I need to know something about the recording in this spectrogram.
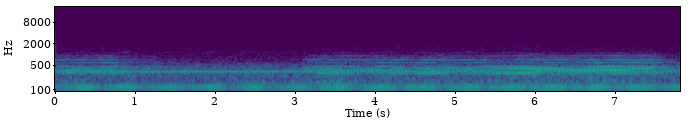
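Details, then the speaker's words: Duracrest 2-speed box fan on low speed: near-silent, soft steady motor hum with no rattle, ticking or rubbing, and still moving a lot of air; normal healthy running on low. "This fan is literally dead near silent. You can barely hear it when it runs on low speed. And that's a train. It has that nice little motor hum."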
